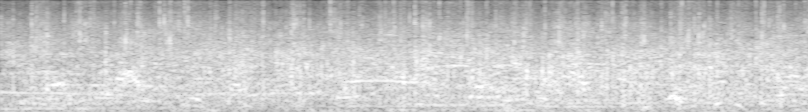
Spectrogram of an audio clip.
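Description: Audience applauding steadily, with voices over it.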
